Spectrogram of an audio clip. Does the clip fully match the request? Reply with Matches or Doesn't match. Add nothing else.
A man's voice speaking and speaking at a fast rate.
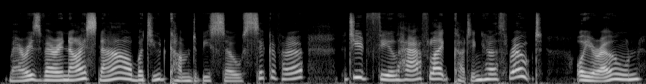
Doesn't match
